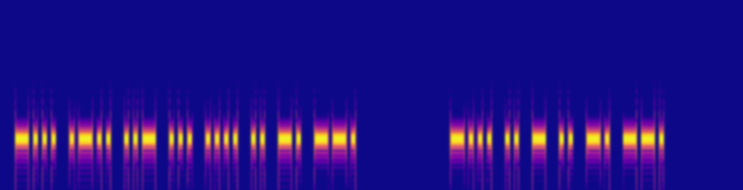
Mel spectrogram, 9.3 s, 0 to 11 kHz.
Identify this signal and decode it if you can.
Morse code, heard as a keyed tone, about 21 wpm, 800 Hz. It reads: BLUSHING BITING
